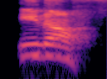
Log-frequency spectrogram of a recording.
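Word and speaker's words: enough: নাকি আচ্ছা দেখেন তো এই শব্দের উচ্চারণ হচ্ছে ইনাফ আমরা অনেকে এটাকে এনাফ বলি কিন্তু না ভাই এটার উচ্চারণ ইনাফ ইনাফ এখানে জিএস এর উচ্চারণ এফ এর মত হবে ইনাফ অল্প কিছু শব্দে তার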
